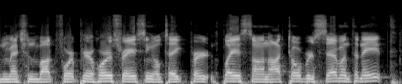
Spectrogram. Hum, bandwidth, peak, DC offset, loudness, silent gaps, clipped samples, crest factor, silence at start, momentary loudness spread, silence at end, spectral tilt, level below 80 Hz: none; 11 kHz; -2 dBFS; under 0.1%; -15 LUFS; none; under 0.1%; 14 dB; 0 s; 2 LU; 0 s; -5.5 dB/octave; -36 dBFS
